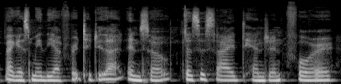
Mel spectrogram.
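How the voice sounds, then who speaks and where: A young woman co-hosts a casual podcast and speaks with warmth and enthusiasm. Fillers like "you know" and "like" run through her sentences. Her voice sits at an average pitch for a woman. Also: fairly even intonation, brisk, vocal fry. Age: young adult. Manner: warm and effusive, with frequent fillers like "you know" and "like". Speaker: podcast co-host. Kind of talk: casual interview conversation.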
